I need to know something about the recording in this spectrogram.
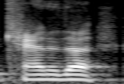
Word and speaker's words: Kanata: yeah but it is kanata is just outside of Ottawa but we do pronounce it Canada could not talk Canada two different places but who cares about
